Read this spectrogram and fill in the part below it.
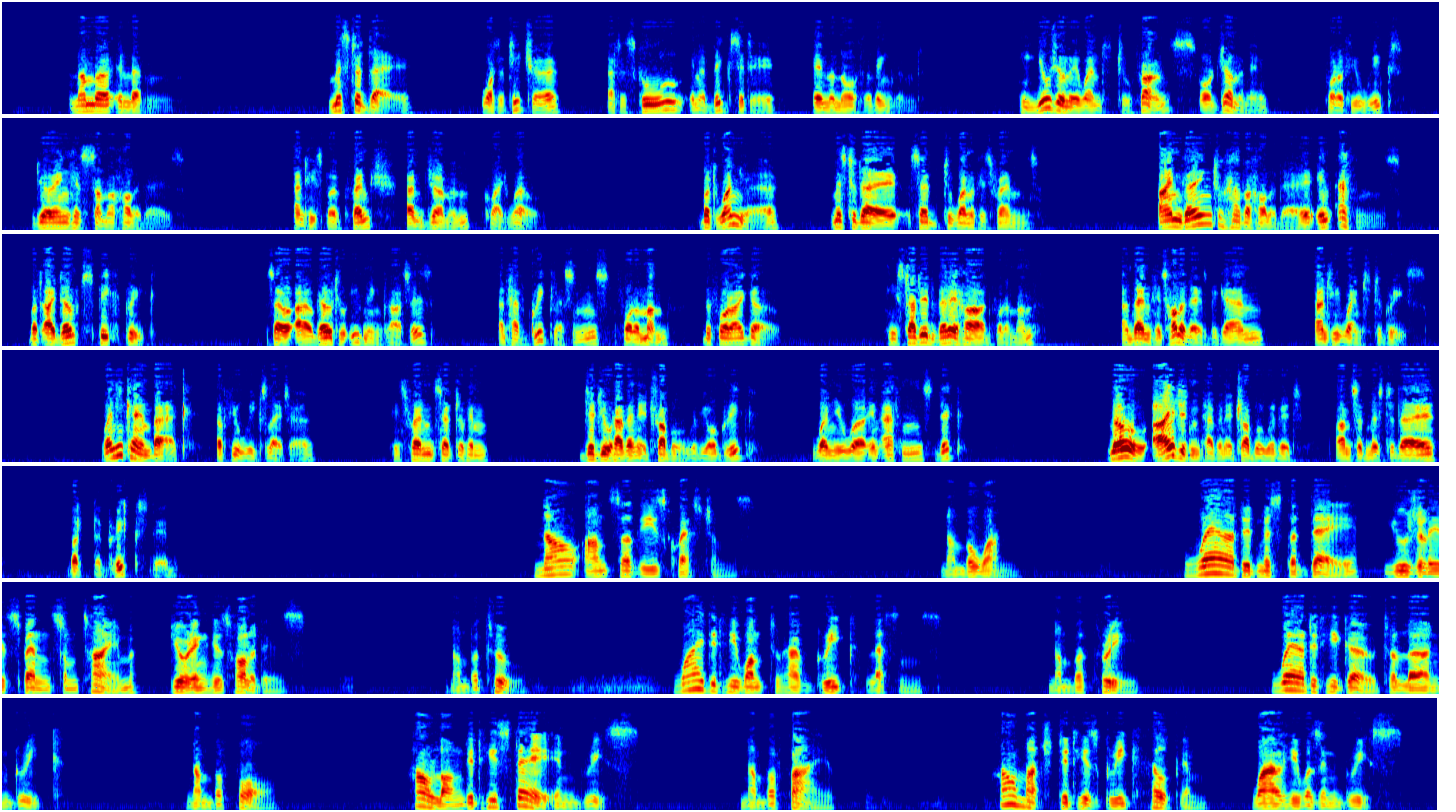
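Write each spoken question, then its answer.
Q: Where did Mr. Day usually spend some time during his holidays?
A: In France or Germany

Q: Why did he want to have Greek lessons?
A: Because he was going to Athens and didn't speak Greek

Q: Where did he go to learn Greek?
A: To evening classes

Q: How long did he stay in Greece?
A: A few weeks

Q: How much did his Greek help him while he was in Greece?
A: Not much; the Greeks couldn't understand it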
